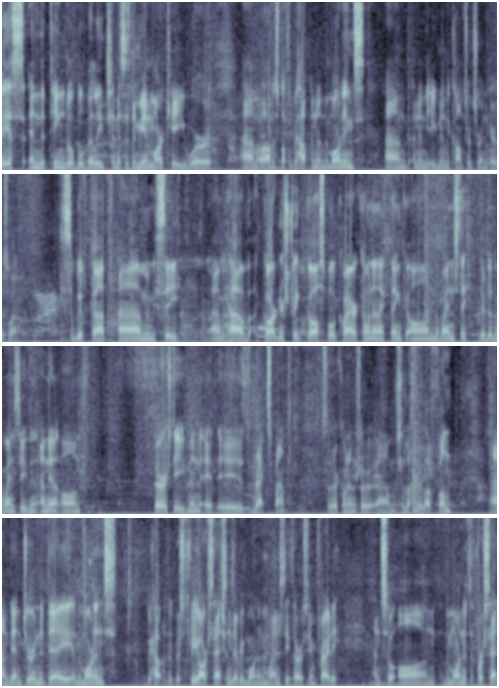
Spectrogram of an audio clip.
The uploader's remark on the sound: Live from World Meeting of Families. There are 37,000 people booked to come, with the rugby/show-jumping pitch being used for the biggest events such as daily mass.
